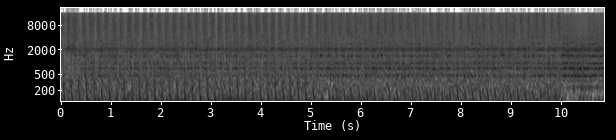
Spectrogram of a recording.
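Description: Loud, heavily distorted speedcore track: a very fast, relentless kick-drum pattern over a saturated bass, with a steady synth tone above it.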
